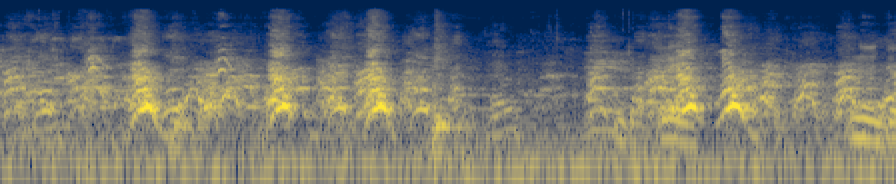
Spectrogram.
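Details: A dog barking in short bursts, five or six clipped barks in two groups with a pause between, over faint background noise.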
